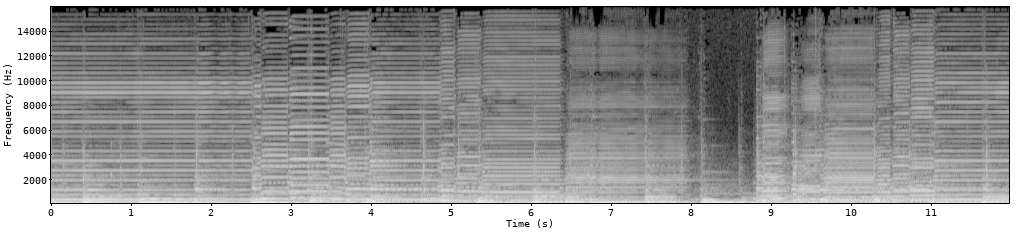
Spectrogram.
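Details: Harmonica and guitar music with a steady bass line fills the whole stretch, with no animal sound.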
